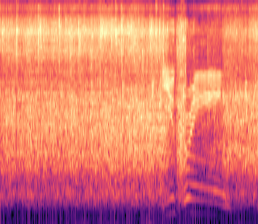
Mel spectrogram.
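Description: Steady, dense applause from an audience fills the whole stretch, loud and continuous, with a brief rising whistle or cheer cutting through near the end.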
